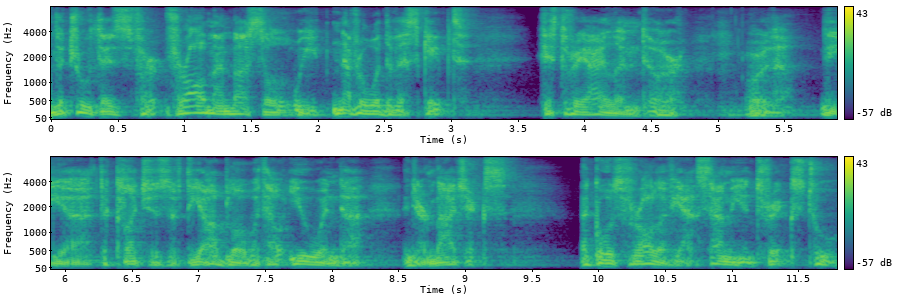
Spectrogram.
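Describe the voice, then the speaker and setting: In a put-on character voice, a man speaks raspy and very deep, at a moderate pace. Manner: gruff but earnest, apologetic.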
